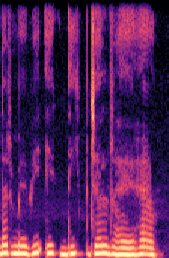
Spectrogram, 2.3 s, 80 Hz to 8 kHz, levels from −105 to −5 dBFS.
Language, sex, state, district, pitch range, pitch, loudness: Hindi, female, Jharkhand, Deoghar, 205-235 Hz, 225 Hz, -10 LUFS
